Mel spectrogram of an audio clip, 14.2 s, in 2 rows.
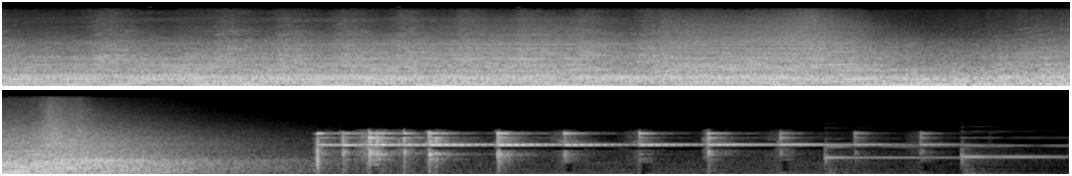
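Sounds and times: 
loud street traffic: 0.1 - 8.8
small bells tinkling at an antique shop entrance: 9.2 - 14.2.

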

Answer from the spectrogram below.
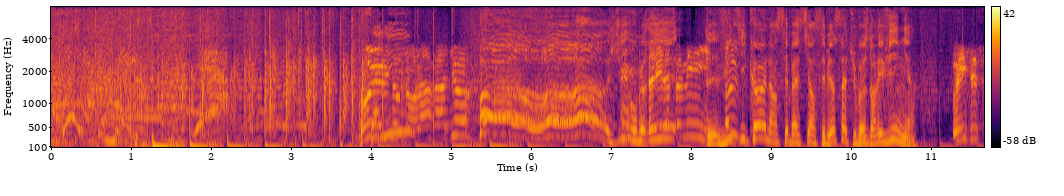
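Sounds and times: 
applause for a young vineyard worker on a morning radio show: 0.0 - 5.5
music: 0.0 - 11.6
speech: 7.2 - 11.6.

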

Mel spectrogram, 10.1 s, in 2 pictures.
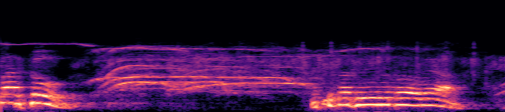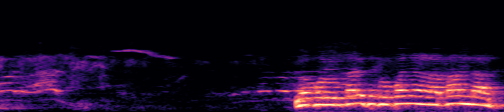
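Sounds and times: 
speech: 0.0 - 0.8, 3.2 - 4.7, 8.0 - 10.0
crowd applauding and cheering: 0.8 - 6.8.

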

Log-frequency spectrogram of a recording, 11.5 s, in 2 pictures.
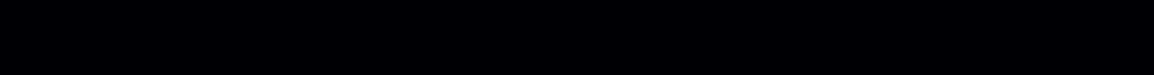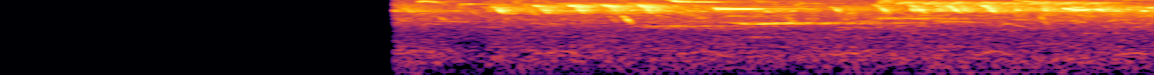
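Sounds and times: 
bird song for training pet birds: 7.8 - 11.5.

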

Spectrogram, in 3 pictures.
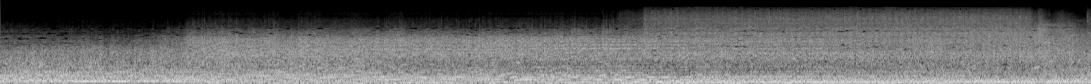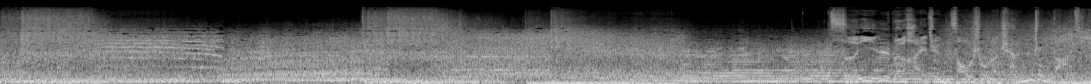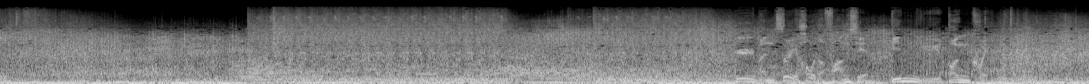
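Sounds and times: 
US Navy and Japanese aircraft engines roaring over the Mariana Islands: 0.0 - 32.7
booming blasts in battle over the Mariana Islands: 1.6 - 18.0, 19.8 - 32.7
crackling gunfire in air battle over the Mariana Islands: 6.2 - 12.5, 14.5 - 17.2, 21.4 - 32.7.

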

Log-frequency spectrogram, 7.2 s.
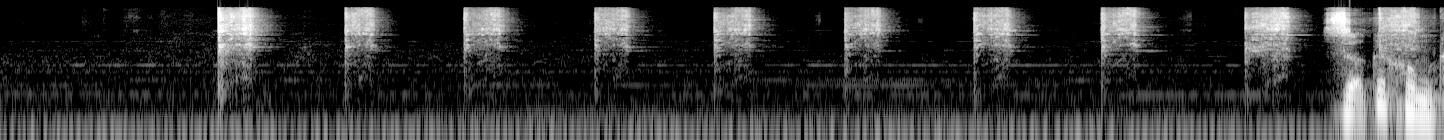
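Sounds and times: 
knife being sharpened in a kitchen: 1.1 - 6.6
speech: 6.7 - 7.2.

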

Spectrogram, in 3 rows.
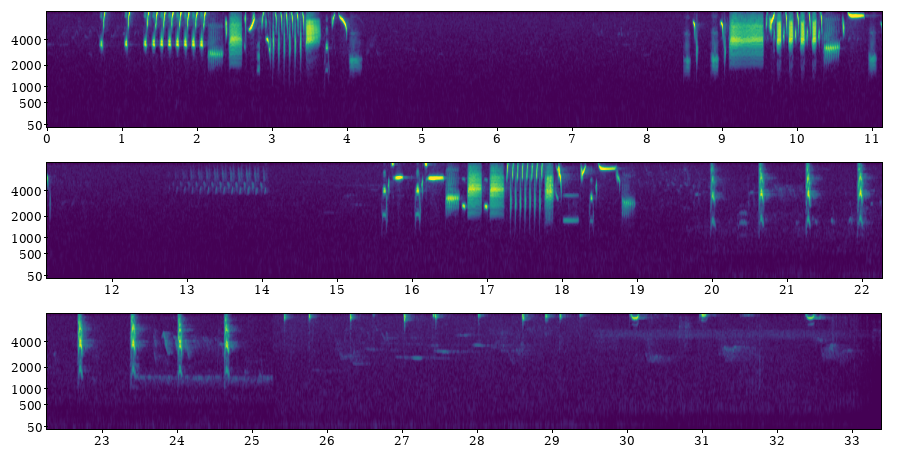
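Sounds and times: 
bird ticking calls: 0.7 - 4.2, 8.5 - 11.2, 15.6 - 33.1.

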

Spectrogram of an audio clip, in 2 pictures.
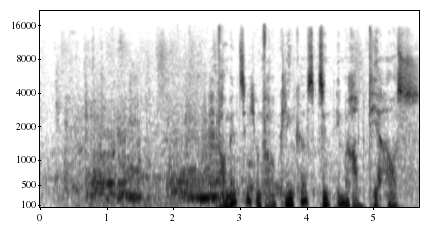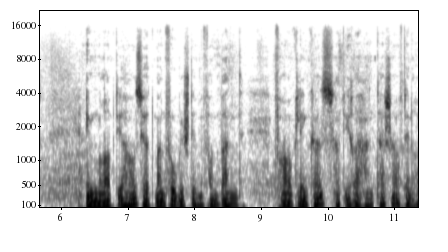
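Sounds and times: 
lion roaring: 0.3 - 4.1
speech: 2.7 - 5.8, 6.4 - 11.3.

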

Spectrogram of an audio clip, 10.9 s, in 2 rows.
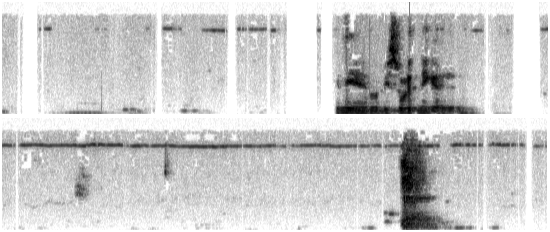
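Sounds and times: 
speech: 3.3 - 4.8
sneeze: 9.4 - 9.9.

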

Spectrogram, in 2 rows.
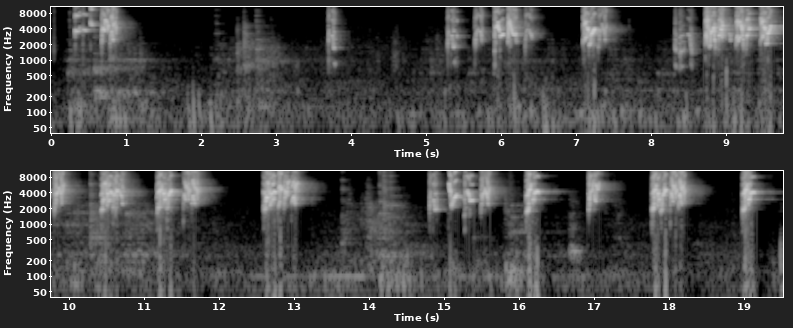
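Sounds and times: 
lovebird mating call chirps: 0.3 - 1.0, 5.3 - 7.6, 8.3 - 12.0, 12.6 - 13.4, 14.8 - 19.5.

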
